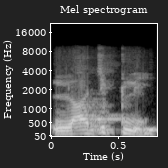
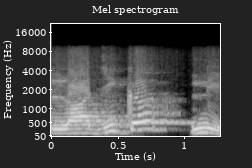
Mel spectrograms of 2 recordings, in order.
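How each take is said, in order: First: Logically said as "loj-ik-lee", the ka quick; correct pronunciation. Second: Logically drawn out slowly, "ka" barely touched; slow careful demo. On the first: Teacher modelling logically with a quick ka. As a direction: clip the ka in logically. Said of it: "पूरा का नहीं बोलना है". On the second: Teacher slowly modelling logically for pupils. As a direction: stretch logically, slurring the silent a. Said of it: "थोड़ा सा का जल्दी से बोलना पड़ेगा". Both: Shown as a demonstration.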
